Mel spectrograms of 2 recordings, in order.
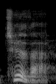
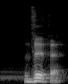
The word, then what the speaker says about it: thither: but I could find Granny Nightshade in Tither, right? Thither, yes.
